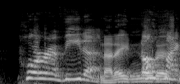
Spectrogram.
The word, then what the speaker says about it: pura vida: people who have created i have to say it the wrong way for it to make sense p u r a space v i d a and they will say oh yeah i have my pura vita uh travel agency pura vida now they know that's me how are you using the country's phrase to make you some bank and you're not even saying it the way the country says it say what like uh-huh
